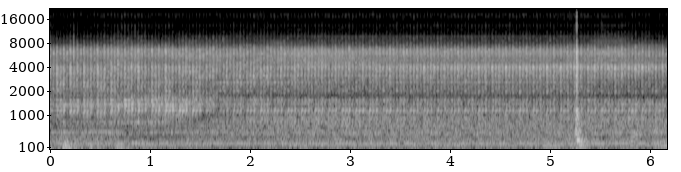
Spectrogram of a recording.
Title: Стук поршней VW Polo Seda 2015 года (после модернизации поршней)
